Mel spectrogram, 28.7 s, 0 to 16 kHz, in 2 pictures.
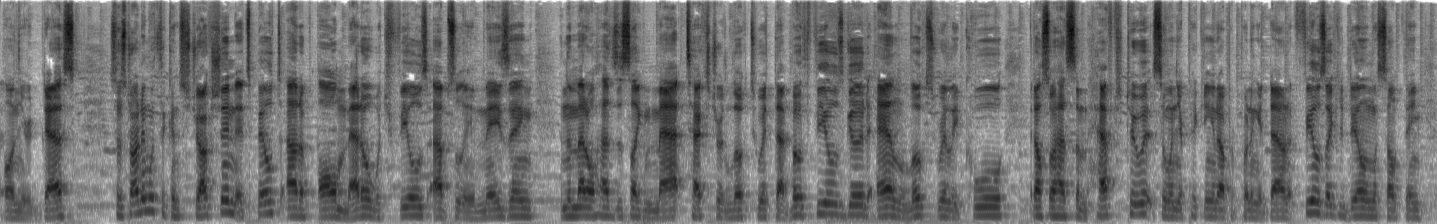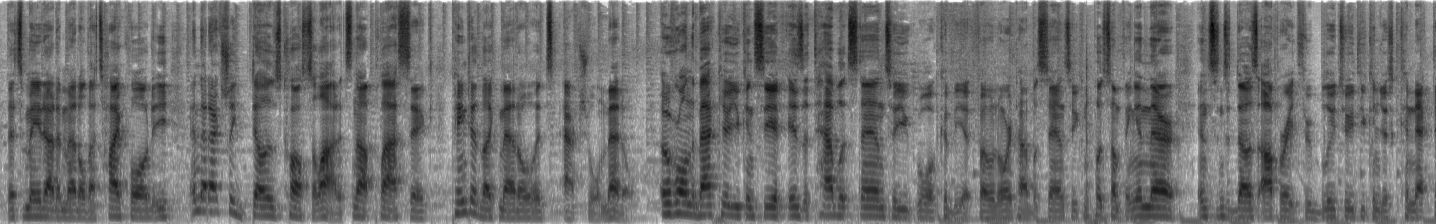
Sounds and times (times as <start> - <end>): Music: 0.0 - 28.7
Speech: 0.0 - 28.7.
